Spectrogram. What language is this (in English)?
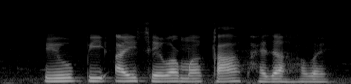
Chhattisgarhi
